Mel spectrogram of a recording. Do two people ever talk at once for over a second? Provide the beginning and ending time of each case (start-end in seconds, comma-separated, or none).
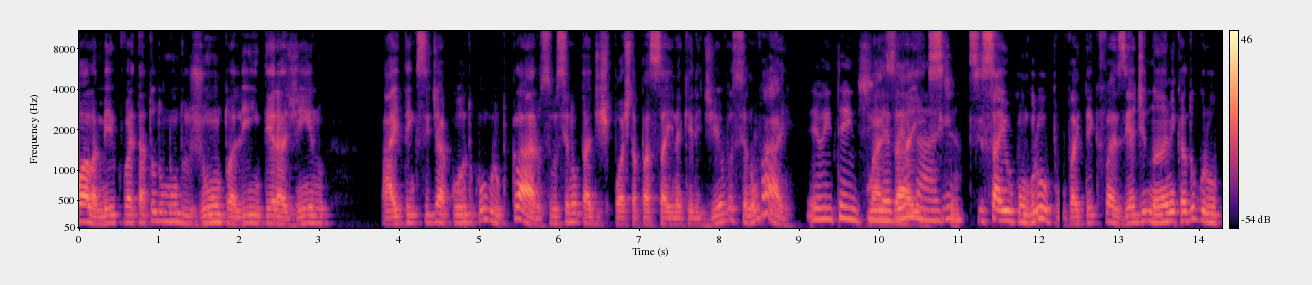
9.8-11.1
